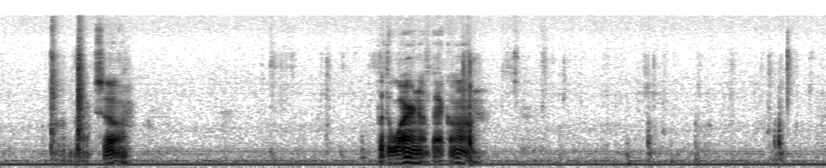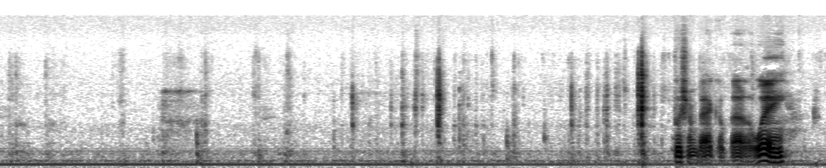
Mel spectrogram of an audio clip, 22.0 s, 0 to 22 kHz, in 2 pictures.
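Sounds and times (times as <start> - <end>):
low steady hum: 0.0 - 22.0.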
